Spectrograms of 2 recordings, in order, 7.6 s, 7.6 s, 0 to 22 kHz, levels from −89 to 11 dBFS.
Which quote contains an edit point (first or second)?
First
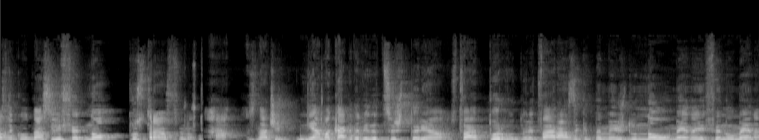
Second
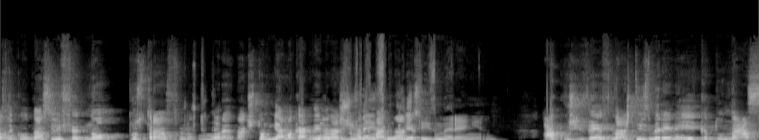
first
